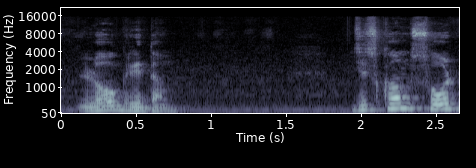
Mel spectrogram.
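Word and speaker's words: logarithm: देखिए स्पेलिंग पे ना जाए, लोगरिदम, जिसको हम शॉर्ट में बोलते हैं लोग।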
